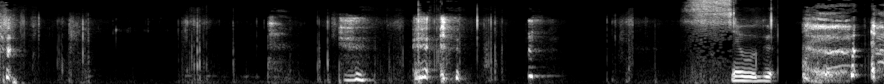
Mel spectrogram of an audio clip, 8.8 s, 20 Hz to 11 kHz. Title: Girl Coughing 16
